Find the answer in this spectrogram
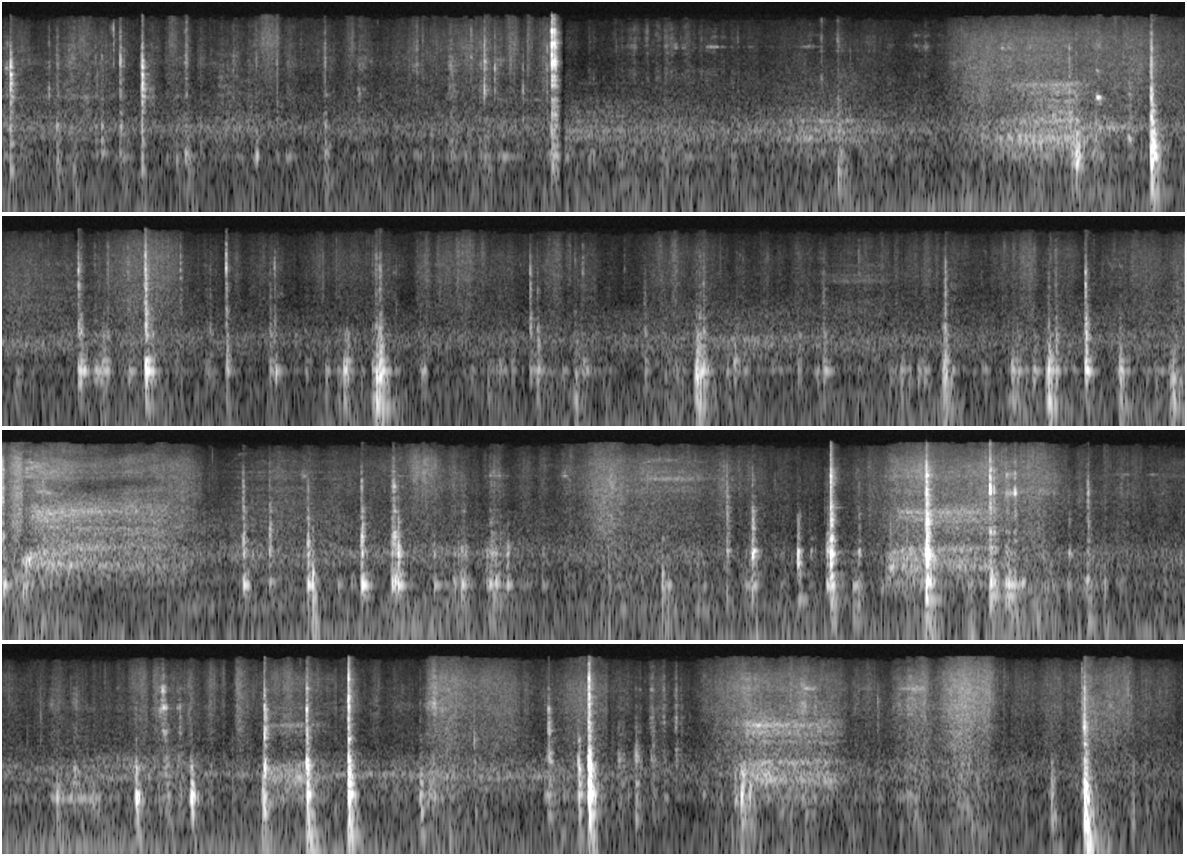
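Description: Scattered light clicks and taps of hand work on a truck door's inner metal frame, with a few brief rustling scrapes, as a replacement window regulator is lined up with its bolt holes.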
